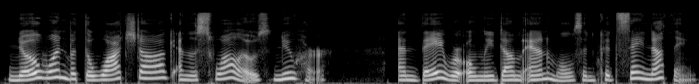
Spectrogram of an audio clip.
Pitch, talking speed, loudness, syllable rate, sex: 230 Hz, 170 wpm, -18 LUFS, 4.5 syllables/s, female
